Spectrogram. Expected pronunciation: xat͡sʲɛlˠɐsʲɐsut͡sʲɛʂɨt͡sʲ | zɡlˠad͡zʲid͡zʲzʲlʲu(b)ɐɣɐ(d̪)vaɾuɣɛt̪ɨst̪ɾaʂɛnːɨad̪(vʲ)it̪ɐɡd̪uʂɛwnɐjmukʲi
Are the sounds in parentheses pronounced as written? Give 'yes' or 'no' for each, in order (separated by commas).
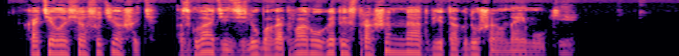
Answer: yes, no, no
